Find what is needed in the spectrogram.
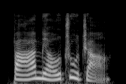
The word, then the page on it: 拔苗助长: bá miáo zhù zhǎng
